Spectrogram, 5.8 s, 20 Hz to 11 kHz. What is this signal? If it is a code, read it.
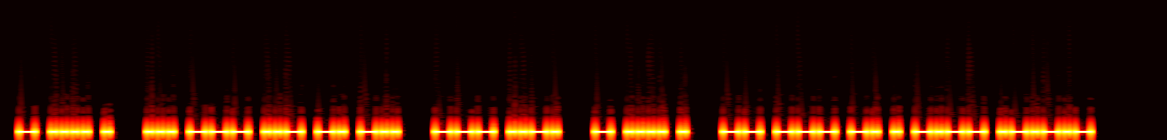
Morse code, heard as a keyed tone, about 44 wpm, 700 Hz. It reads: THE SOUND OF THE MONEY.
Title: Sentences from Top 1100 Words 45wpm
